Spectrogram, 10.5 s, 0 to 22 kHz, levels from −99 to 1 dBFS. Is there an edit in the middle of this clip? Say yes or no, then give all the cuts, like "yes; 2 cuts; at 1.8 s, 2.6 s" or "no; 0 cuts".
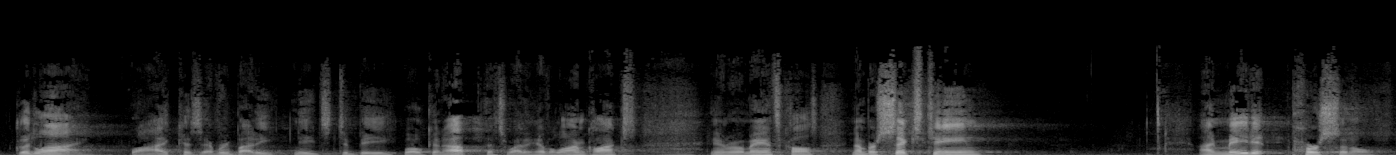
yes; 1 cut; at 3.0 s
